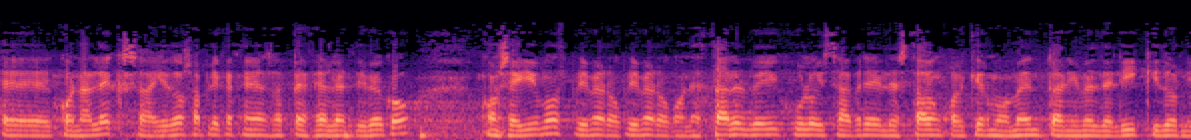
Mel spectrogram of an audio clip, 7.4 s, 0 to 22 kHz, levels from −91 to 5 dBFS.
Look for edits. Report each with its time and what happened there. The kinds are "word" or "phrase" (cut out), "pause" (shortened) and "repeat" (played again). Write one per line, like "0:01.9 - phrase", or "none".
0:03.9 - repeat

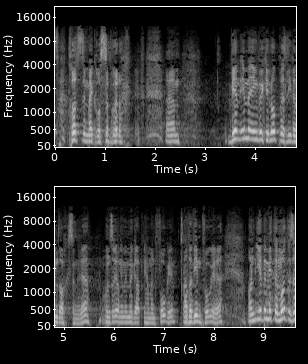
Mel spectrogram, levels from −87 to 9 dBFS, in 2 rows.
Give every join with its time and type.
0:06.1 - word
0:07.3 - pause
0:07.8 - phrase

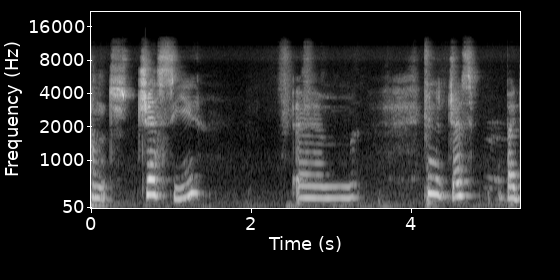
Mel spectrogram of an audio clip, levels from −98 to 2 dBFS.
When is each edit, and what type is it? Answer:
0:04.2 - word

